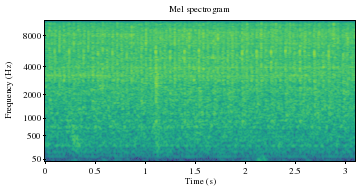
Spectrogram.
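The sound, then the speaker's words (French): A punched card sorting machine (trieuse) runs steadily, ordering cards into sequence with a dense, fast, even mechanical clatter and no pauses. “La troisième machine qui concourt justement à la préparation des fichiers est la trieuse. Ça veut dire qu'on ordonne les cartes dans une suite logique.”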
